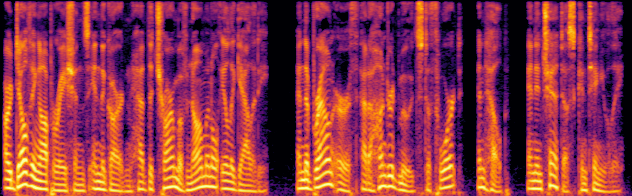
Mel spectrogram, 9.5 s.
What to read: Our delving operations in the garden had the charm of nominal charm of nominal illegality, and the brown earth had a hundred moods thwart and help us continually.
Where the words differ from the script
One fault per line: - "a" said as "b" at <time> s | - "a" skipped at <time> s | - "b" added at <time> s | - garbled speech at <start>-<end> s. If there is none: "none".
- "charm of nominal" skipped at 3.3 s
- "to" added at 6.3 s
- "and enchant" added at 7.9 s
